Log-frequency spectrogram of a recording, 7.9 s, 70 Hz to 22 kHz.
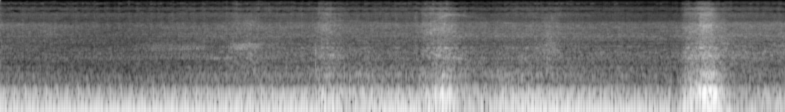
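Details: Mercedes CLS 63 AMG at Copart, salvage title, fired right up, low on fuel, tire pressure fault, temperature normal; deep smooth V8 idle with two quick throttle blips rising and falling cleanly, no knocks or ticks, healthy.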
